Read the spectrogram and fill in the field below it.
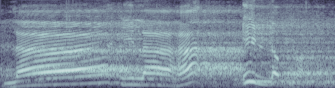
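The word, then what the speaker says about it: لا إله إلا الله: dunia lebih berat laahaillallah yang penting bacanya benar lam di situ lamun nahi mesti dipanjangkan bacanya Lailahaillallah tidak ada ilah maudallah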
